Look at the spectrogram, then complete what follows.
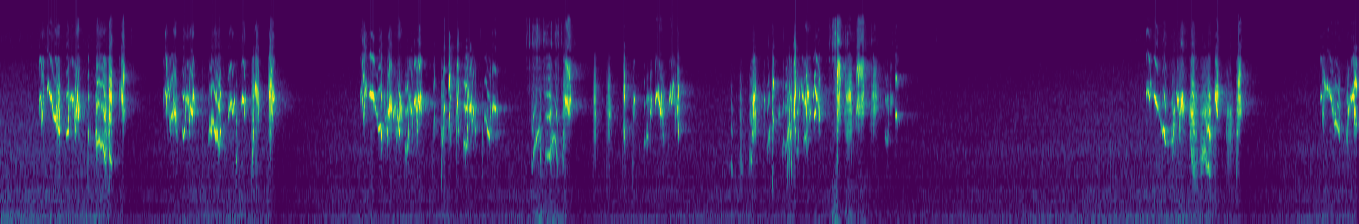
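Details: Budgerigars kissing, with bursts of high, scratchy chirps and warbling chatter about a second long each, separated by short quiet gaps.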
